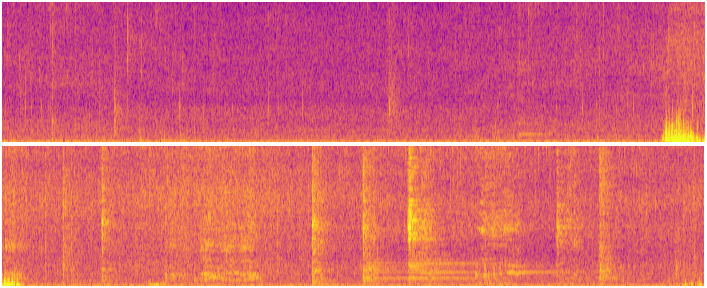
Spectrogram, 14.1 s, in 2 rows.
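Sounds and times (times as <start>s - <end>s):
onion sizzling in hot oil: 0.0s - 14.0s
metal spatula scraping wok: 8.0s - 13.4s.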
